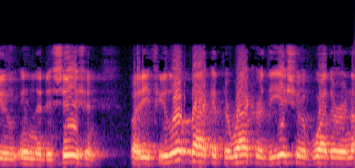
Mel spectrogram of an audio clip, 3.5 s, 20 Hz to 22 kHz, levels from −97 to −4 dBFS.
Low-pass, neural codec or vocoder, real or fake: 7.2 kHz; none; real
